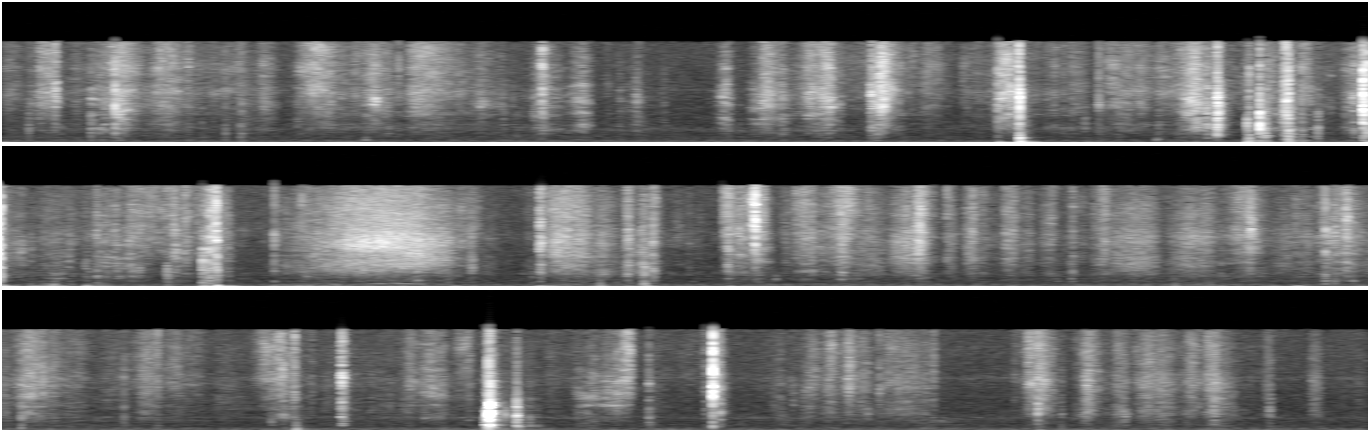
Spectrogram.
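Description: Trading cards being handled: cards slid and flipped through in the hands and set down on the table, with quiet rustling and scattered sharp taps, the loudest about five seconds in and again about sixteen seconds in.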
